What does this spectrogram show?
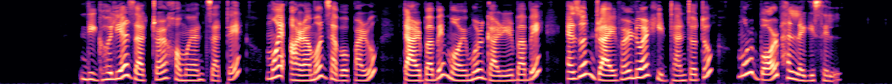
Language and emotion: Assamese, happy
